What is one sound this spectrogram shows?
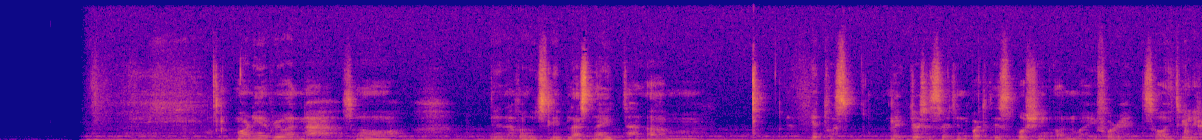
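A man speaks calmly, close to the microphone.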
